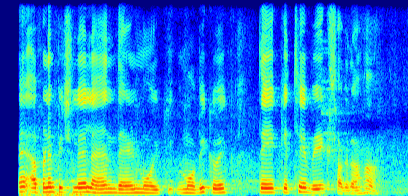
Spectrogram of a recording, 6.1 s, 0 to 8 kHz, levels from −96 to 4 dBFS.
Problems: background sounds at intervals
